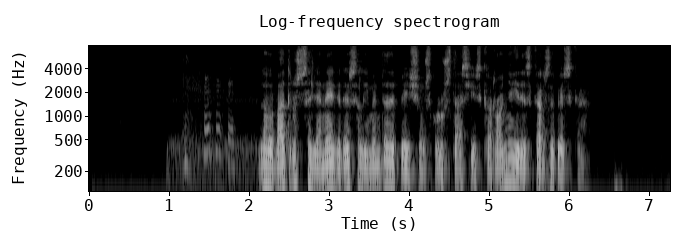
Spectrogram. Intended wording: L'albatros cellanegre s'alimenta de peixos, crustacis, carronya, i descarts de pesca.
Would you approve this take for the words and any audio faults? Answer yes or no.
no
